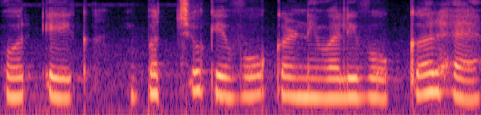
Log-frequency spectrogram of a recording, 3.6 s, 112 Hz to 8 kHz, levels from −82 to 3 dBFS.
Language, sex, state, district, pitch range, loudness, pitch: Hindi, female, Punjab, Fazilka, 220-245 Hz, -16 LUFS, 230 Hz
